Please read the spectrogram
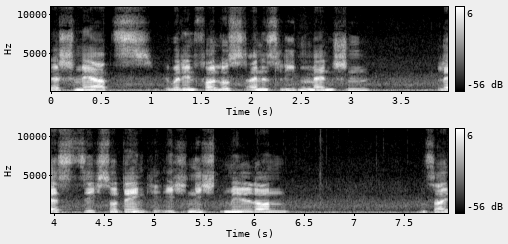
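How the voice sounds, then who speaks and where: Speaking very slowly with long, frequent pauses, a man has a bright, sharp tone. His medium-pitched voice carries lively intonation. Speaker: military chaplain. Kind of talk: sermon.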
